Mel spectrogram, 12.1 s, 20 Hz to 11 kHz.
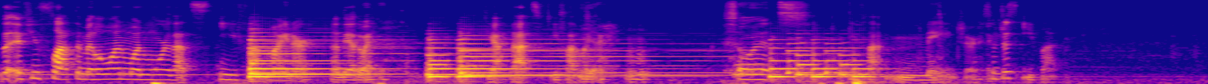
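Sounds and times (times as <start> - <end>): piano chords: 0.0 - 9.4.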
